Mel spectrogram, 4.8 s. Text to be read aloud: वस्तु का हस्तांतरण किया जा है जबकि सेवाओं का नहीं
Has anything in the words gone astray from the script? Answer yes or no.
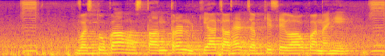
no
